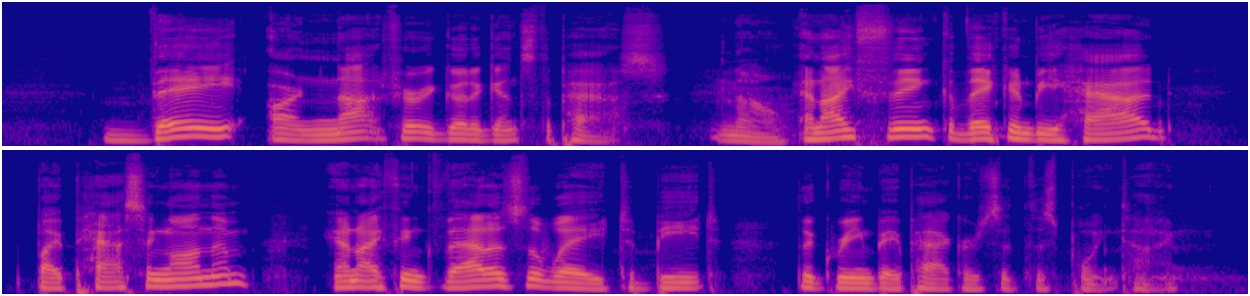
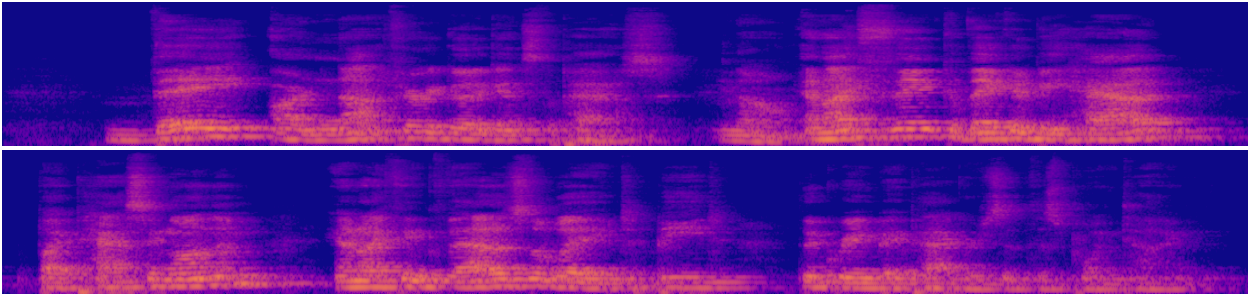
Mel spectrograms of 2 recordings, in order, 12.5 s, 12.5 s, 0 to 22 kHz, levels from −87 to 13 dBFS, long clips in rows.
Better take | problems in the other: first | room echo; noticeable; dies away in 0.5 s // off-mic speech; far

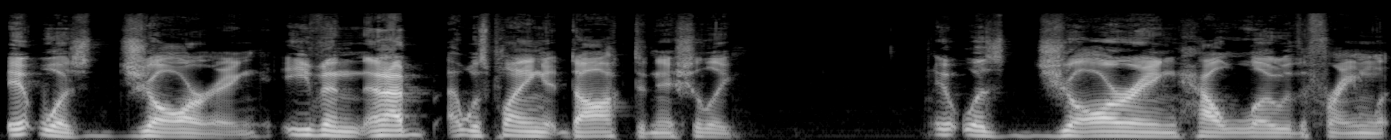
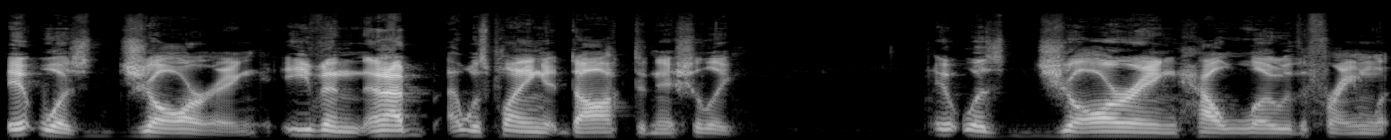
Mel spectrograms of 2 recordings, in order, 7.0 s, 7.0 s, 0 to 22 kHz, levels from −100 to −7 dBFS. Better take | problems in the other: first | thin; very slightly; fading below 300 Hz

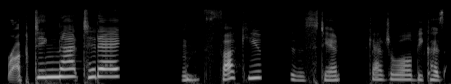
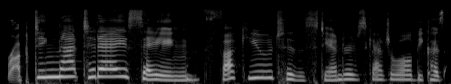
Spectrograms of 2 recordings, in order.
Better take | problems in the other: second | audio cutting out; at 1 s for 0.5 s, at 2.5 s and at 3.5 s

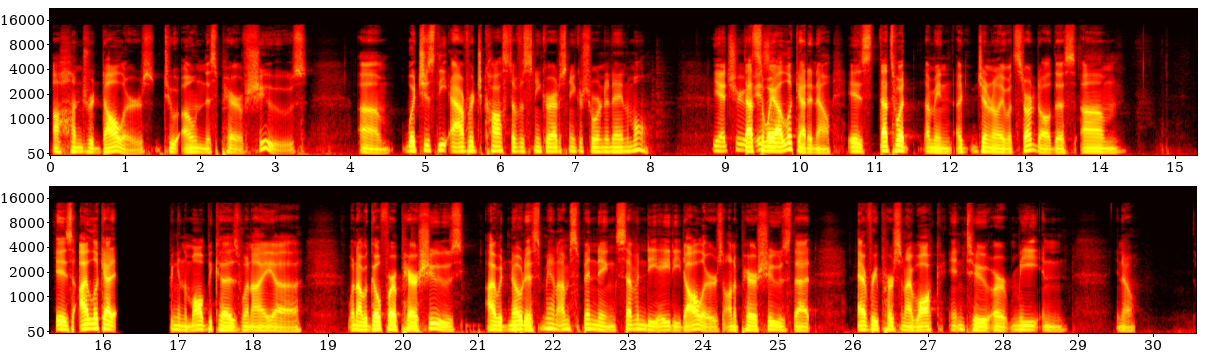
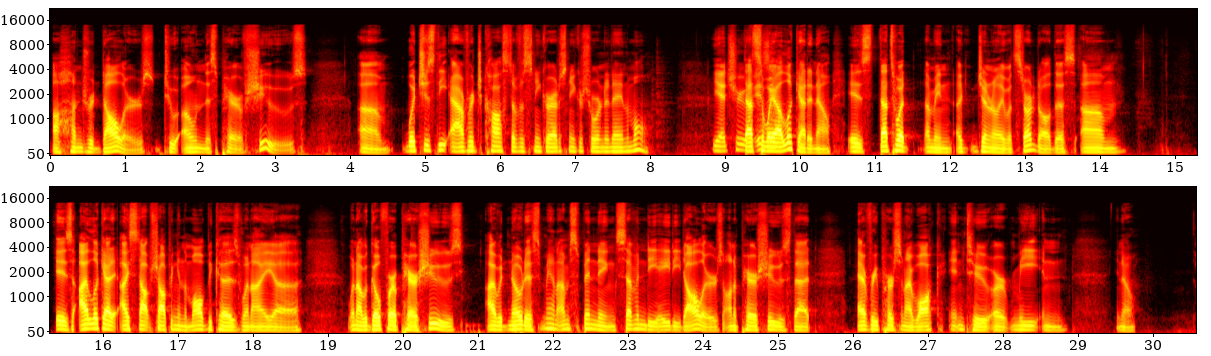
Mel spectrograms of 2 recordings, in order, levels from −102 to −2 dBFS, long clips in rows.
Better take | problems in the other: second | audio cutting out; at 16 s for 0.5 s

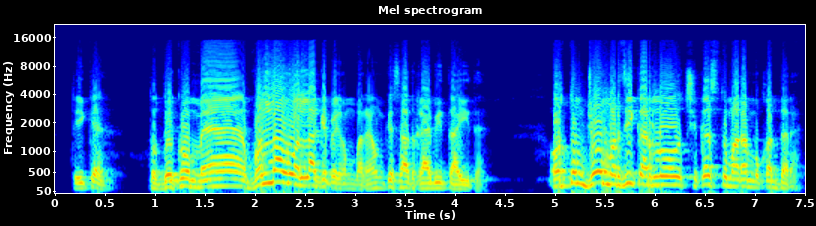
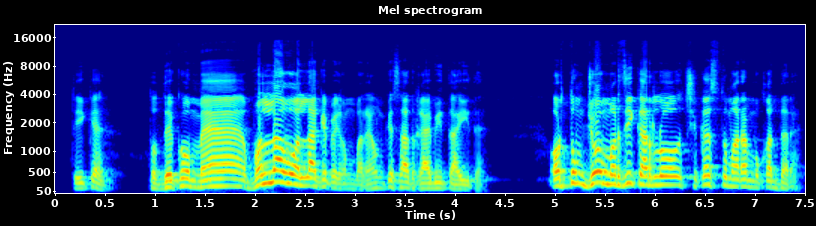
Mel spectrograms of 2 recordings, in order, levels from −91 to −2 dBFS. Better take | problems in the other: second | distortion; heavy; 17% of the sound clipped

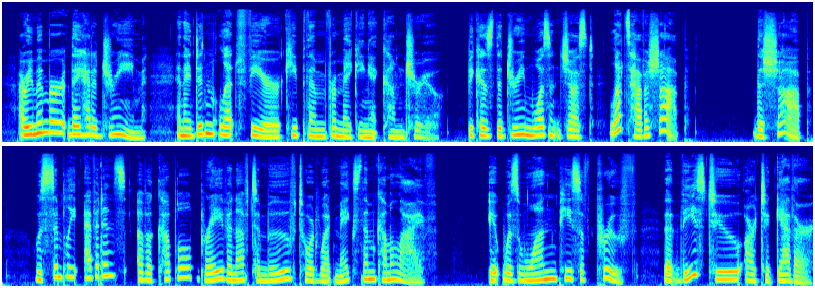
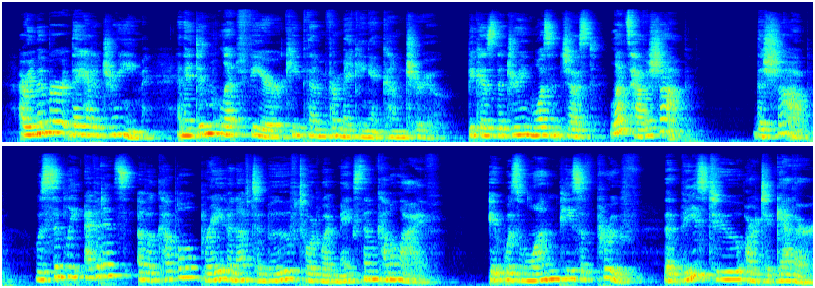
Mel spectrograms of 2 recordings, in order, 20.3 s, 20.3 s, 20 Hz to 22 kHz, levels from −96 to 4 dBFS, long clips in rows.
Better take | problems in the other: first | off-mic speech; far // room echo; slight; dies away in 0.4 s

